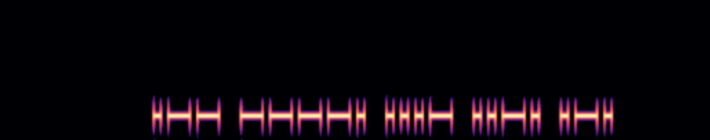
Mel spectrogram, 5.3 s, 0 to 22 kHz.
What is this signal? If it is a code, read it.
Morse code, heard as a keyed tone, about 22 wpm, 700 Hz. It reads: W9VFR
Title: USA Call Signs - 5 Characters - Repeated 3x - 22wpm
